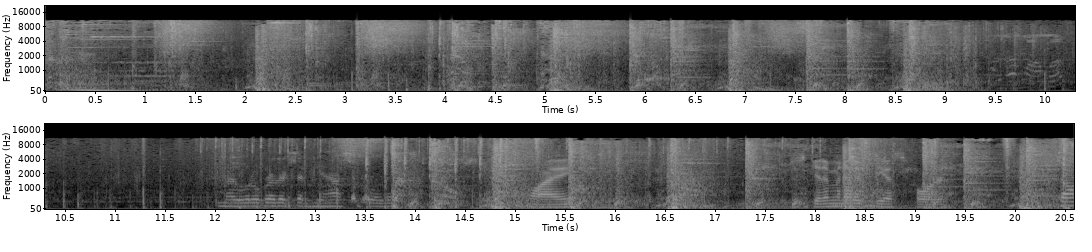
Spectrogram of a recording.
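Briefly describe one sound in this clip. Weapons clash and strike in quick bursts of combat.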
